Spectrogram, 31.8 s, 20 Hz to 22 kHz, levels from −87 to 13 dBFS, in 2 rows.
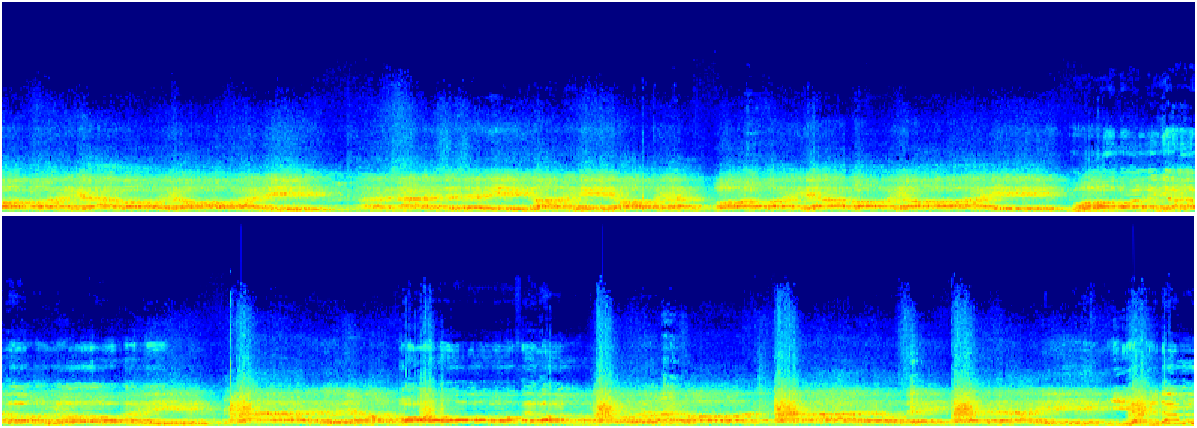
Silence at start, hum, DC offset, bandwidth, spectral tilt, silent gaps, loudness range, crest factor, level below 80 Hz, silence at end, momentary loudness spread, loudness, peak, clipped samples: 0 s; none; under 0.1%; 11.5 kHz; -4.5 dB/octave; none; 2 LU; 12 dB; -54 dBFS; 0 s; 4 LU; -13 LUFS; 0 dBFS; under 0.1%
